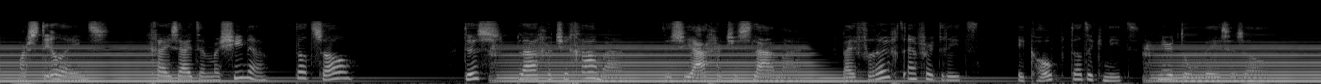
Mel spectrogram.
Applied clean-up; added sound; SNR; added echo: none; Bowed string instrument; -1 dB; none.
